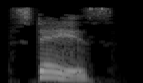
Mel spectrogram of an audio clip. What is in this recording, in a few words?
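"stays", British English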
